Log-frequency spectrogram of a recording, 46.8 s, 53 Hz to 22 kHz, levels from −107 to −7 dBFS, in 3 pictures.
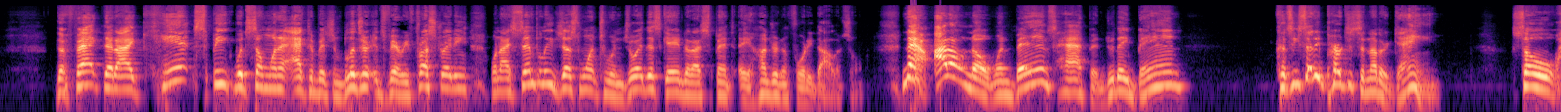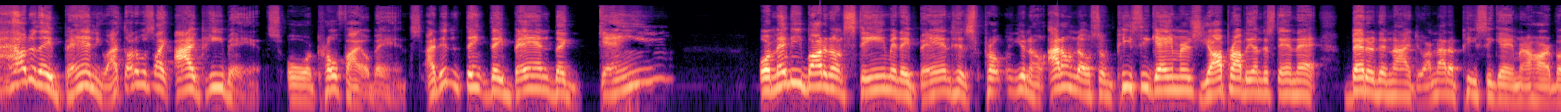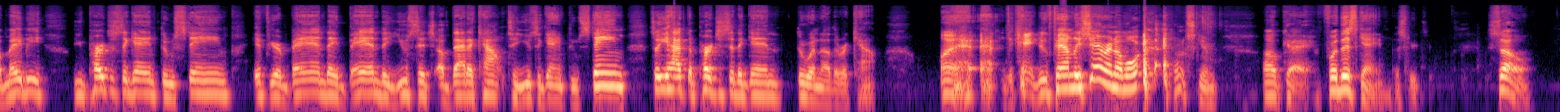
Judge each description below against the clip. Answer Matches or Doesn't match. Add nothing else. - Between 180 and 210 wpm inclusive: Matches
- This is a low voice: Doesn't match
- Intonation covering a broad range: Matches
